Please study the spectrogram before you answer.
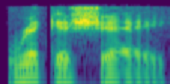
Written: ricochet

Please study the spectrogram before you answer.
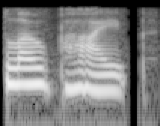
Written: blowpipe

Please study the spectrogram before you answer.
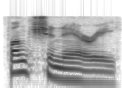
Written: functionary

